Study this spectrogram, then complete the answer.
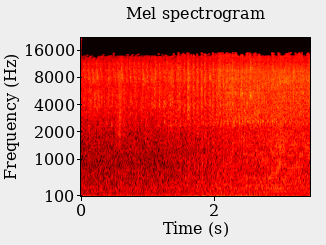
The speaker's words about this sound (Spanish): La pista hay un prototipo calentando motores. Tiene una sola ala con la carlinga entre dos motores de hélice.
